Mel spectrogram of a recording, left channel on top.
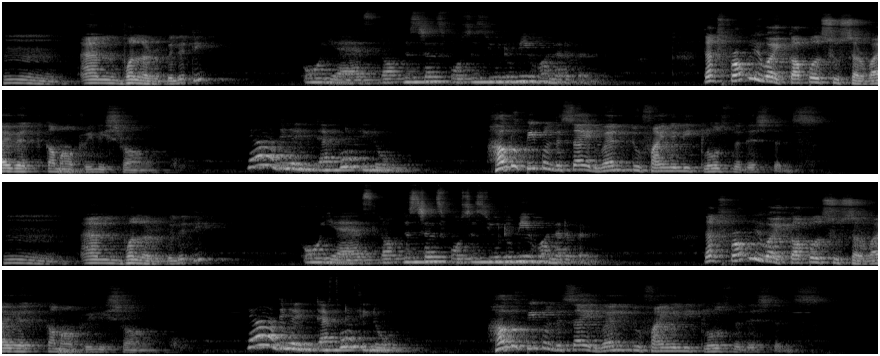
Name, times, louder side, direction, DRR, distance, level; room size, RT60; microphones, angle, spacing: voice 1, 0.0-2.1 6.7-10.3 13.6-16.9, left 3 dB, 60° left, 0.7 m, -31 dB
voice 2, 3.0-6.0 9.4-9.5 11.2-12.8, right 2 dB, 45° right, 0.9 m, -31 dB
14.5 x 5.2 x 5.0 m
head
